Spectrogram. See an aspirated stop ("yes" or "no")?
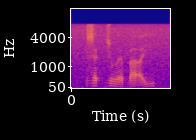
no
